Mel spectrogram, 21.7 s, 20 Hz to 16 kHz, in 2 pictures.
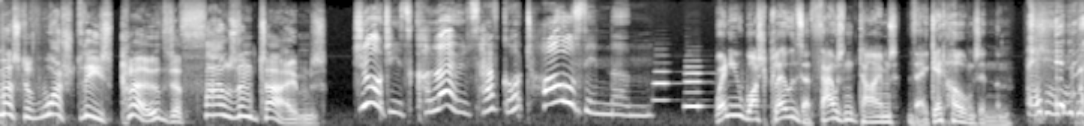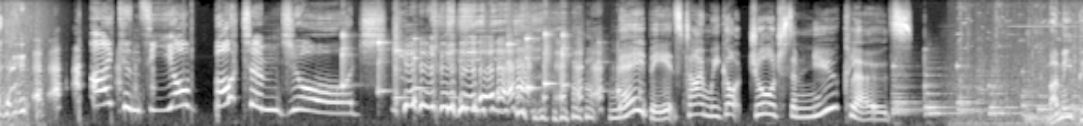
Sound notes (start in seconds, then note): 10.2 laughs; 14.7 giggling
